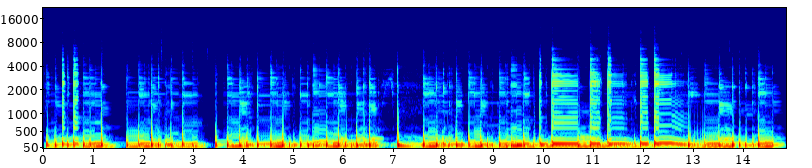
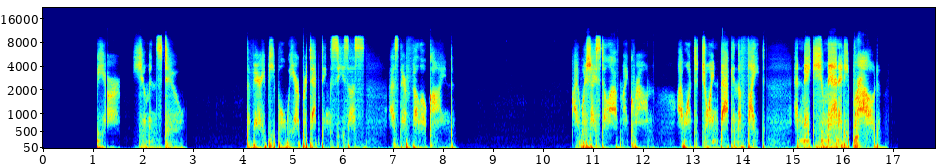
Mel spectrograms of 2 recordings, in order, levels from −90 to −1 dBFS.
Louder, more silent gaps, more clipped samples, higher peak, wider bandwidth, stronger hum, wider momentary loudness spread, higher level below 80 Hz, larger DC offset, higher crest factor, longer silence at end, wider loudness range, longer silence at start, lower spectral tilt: about the same, -19 LUFS vs -21 LUFS; neither; neither; about the same, 0 dBFS vs -2 dBFS; second, 5.2 kHz vs 10 kHz; neither; second, 7 LU vs 19 LU; about the same, -28 dBFS vs -30 dBFS; neither; about the same, 18 dB vs 22 dB; second, 0.05 s vs 1 s; second, 3 LU vs 9 LU; second, 0.05 s vs 1.1 s; first, -10.5 dB/octave vs -2 dB/octave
